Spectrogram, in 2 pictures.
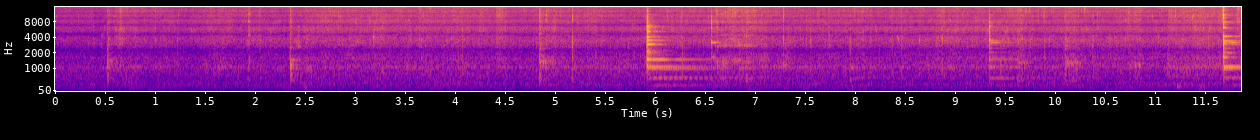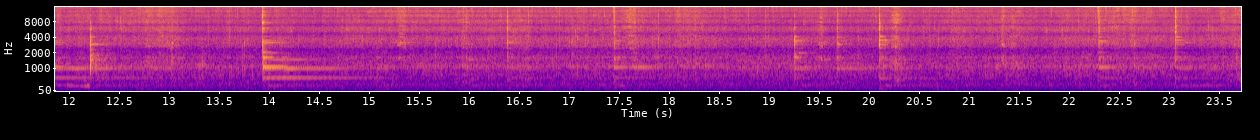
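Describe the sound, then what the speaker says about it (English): Red and green bell peppers and garlic sauté over a low flame, with a soft, quiet sizzle under irregular scrapes and taps of a spoon stirring in the pot, no voices. "I just want all this to saute over a low flame until they become translucent"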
